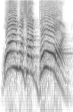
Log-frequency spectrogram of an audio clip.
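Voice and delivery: high, slow, very loud scream; screaming at God. Retold or imitated. Boy cursing God after the beating: a slow, high, very loud scream. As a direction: cry out in despair to the heavens.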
